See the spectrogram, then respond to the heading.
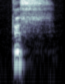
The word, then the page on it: tɯɯs: Xyzyl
